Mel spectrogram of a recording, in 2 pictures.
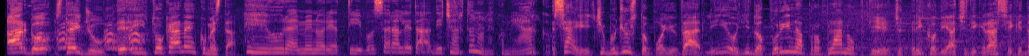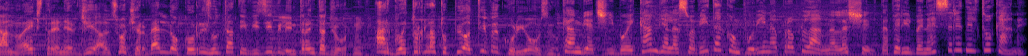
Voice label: Radio; Purina; Optiage

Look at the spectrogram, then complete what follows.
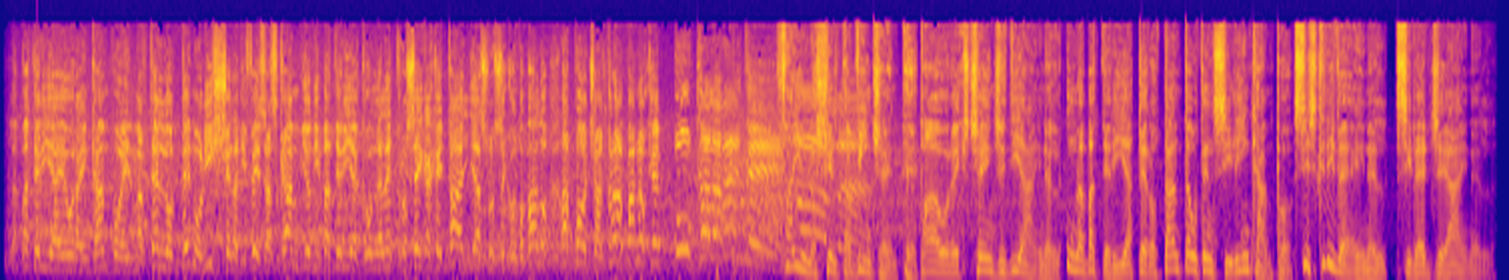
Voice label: lo spot radiofonico; einhell

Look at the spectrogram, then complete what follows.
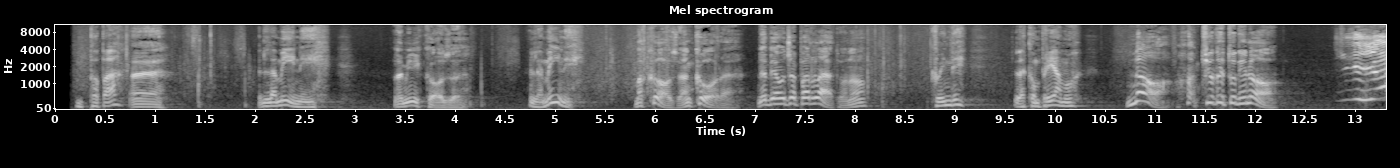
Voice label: dialogo figlio vivace

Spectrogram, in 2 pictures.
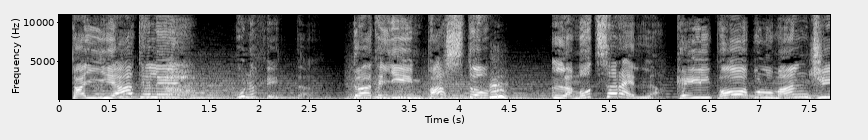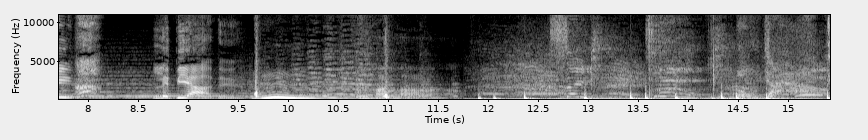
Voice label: intensa

